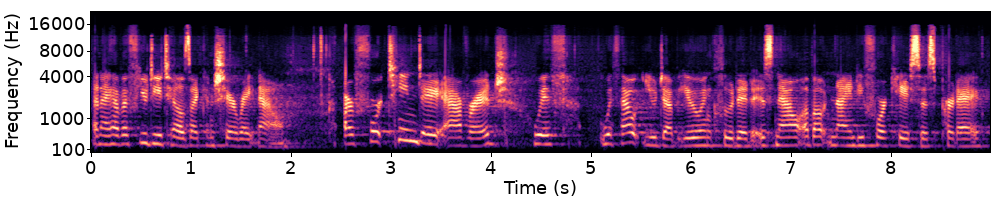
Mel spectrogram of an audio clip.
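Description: Speech comes at a fairly slow pace, its pitch varying in an ordinary way. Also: woman. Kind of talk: press briefing statement. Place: hall. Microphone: podium.

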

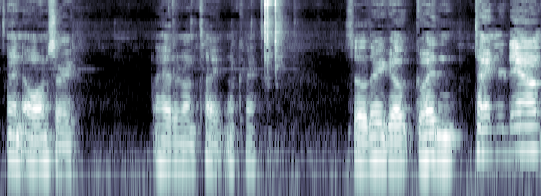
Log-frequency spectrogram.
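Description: Speaking at a fairly quick pace with ordinary pitch variation, a man leaves long, frequent pauses over light background noise. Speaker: amateur car mechanic. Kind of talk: casual DIY how-to talk to camera. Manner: casual, hesitant, many filler words. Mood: relaxed, friendly. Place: garage. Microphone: phone near.

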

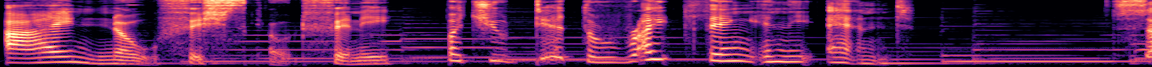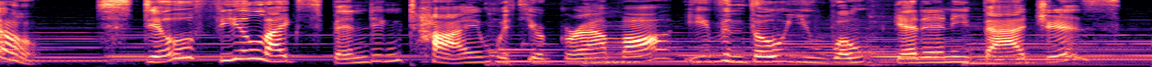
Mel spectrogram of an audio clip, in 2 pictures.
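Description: A female-sounding cartoonish character voice speaks at a fairly slow pace. Clear music plays in the background. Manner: gentle, polite, weary.

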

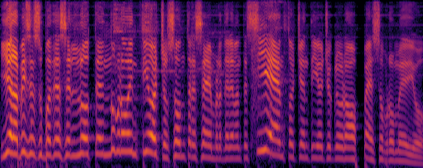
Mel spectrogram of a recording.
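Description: A man with an extremely high pitch talks at a fairly quick pace with lively intonation and hardly any pauses. The sound is dry and close with no echo. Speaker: auction announcer. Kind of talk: formal lot reading.

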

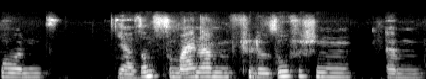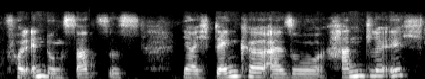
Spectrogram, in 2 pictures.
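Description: This woman has a medium pitch and a slightly mellow tone. She speaks at a slow pace with ordinary pitch variation.

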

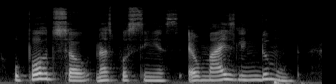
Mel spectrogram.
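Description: A woman's medium-pitched voice comes out somewhat breathy. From Brazil, Salvador (Bahia). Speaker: journalism student. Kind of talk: scripted narration.

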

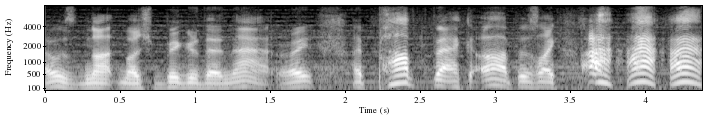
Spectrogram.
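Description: A man at a moderate pace, dry sound with no echo, faint music in the background. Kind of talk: interview answer. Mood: warm, enthusiastic. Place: waterside. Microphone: lapel.

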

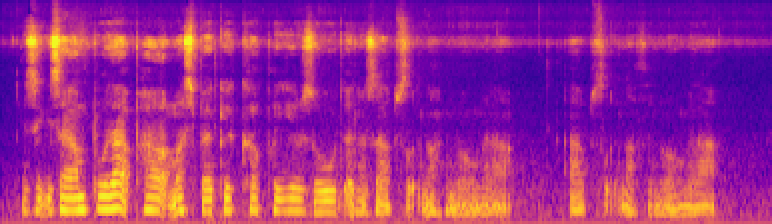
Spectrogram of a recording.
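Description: A woman with a Glasgow accent at a very fast pace, with noticeable background noise. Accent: Scottish (Glasgow). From Scotland, Glasgow area. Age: 50s. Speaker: beauty vlogger. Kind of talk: casual vlog chat. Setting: home video recording. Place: home room. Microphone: phone near.

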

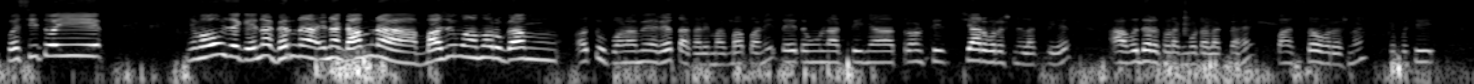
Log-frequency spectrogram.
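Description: A woman speaks in an ordinary speaking voice with a fairly high pitch. Her loudness swings widely. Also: lively intonation. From Saurashtra, Gujarat (near Kodinar). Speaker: vlogger. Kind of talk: casual vlog talk to viewers.

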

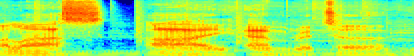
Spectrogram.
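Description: Clear music plays in the background as a man performs a put-on character voice. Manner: proud, booming.

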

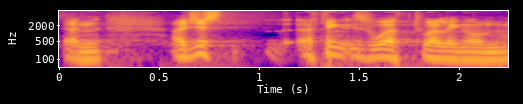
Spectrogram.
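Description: This man has a plain, everyday voice, fairly low in pitch, and speaks at a fairly quick pace. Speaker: podcast guest. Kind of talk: interview answer. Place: studio. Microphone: studio mic.

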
